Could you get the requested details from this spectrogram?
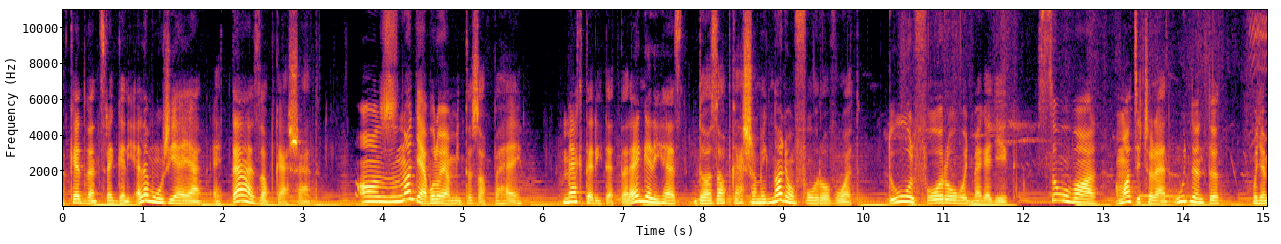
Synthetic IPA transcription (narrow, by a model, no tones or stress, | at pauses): kɛd̪vɛnt̪srɛɡːɛlḭʔɛ̰lɛmoːʒijaːjaːt̪ɛɟ̚t̪ɛɦaːzzːɒpka̰ːʃaːt̪ | ɒznɒɟːaːboːlo̞jɒmːint̪ɒzɒpːɒɦɛj | mɛkt̪ɛɾiːt̪ɛt̪ːɒɾɛɡːɛliɦɛz | d̪ɛɒzɒpkaːʃɒmeːɡnɒɟo̞ɱfo̞roːvo̞lt̪ːuːlforːoːɦo̞ɟmɛɡɛɟeːk | soːvɒlɒmɒt̪sit͡ʃɒlaːd̪uːɟd̪ø̞nt̪ø̞t̪ːho̞ɟɒ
